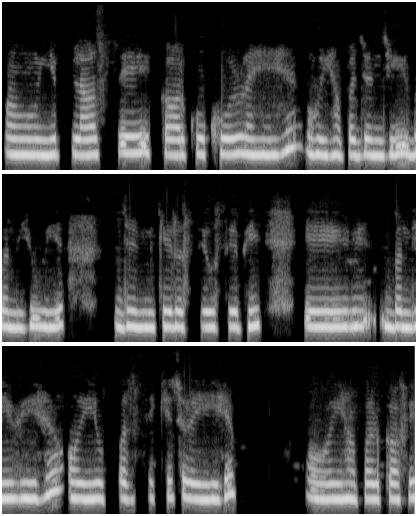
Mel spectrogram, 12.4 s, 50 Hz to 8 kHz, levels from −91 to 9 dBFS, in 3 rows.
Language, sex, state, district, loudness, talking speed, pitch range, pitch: Hindi, female, Uttar Pradesh, Jyotiba Phule Nagar, -13 LUFS, 170 wpm, 235-255 Hz, 240 Hz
